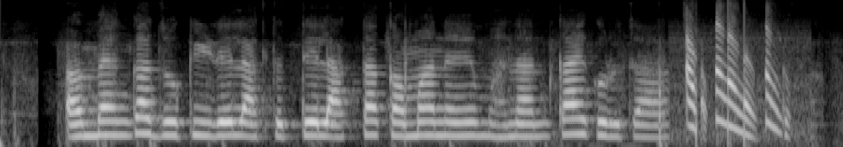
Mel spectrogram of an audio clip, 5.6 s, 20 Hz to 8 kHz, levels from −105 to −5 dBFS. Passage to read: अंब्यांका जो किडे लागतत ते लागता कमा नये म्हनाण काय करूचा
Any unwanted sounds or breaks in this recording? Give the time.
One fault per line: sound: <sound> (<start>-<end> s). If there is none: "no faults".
sound: chirp (4.6-5.3 s)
